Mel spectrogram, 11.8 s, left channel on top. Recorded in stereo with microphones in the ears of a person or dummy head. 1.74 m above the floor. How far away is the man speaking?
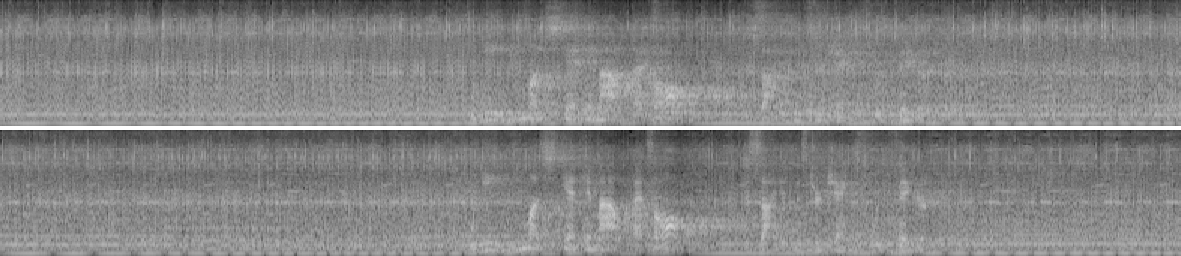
About 3 m.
